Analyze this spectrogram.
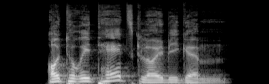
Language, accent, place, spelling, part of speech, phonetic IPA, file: German, Germany, Berlin, autoritätsgläubigem, adjective, [aʊ̯toʁiˈtɛːt͡sˌɡlɔɪ̯bɪɡəm], De-autoritätsgläubigem.ogg
- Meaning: strong dative masculine/neuter singular of autoritätsgläubig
